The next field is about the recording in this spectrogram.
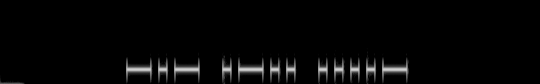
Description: Morse code, heard as a keyed tone, about 15 wpm, 700 Hz. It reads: KL4
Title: USA Call Sign Prefixes - 15wpm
